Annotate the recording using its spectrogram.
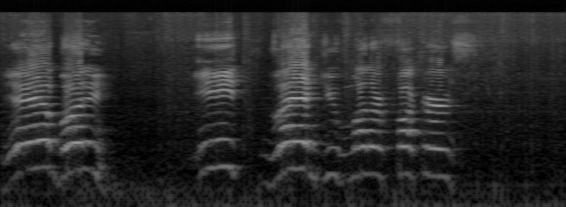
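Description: A man speaks with animation into a nearby microphone.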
